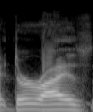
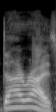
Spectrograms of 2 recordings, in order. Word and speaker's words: Die Rise: rise yeah di rise I always say it wrong it's always like dur die dur rise yeah but Die Rise yeah so it did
